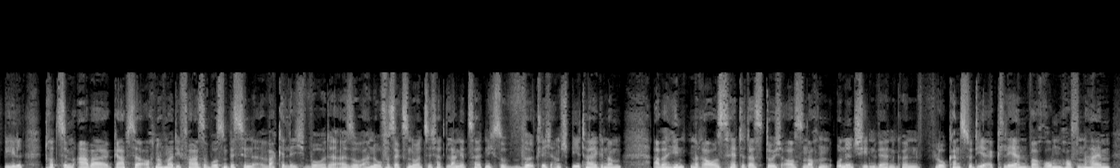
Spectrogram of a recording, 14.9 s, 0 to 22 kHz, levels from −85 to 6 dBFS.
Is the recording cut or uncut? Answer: uncut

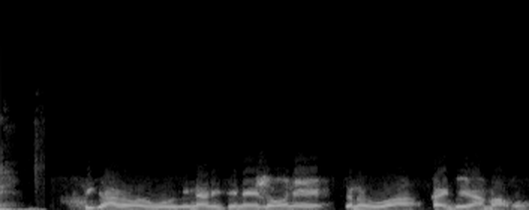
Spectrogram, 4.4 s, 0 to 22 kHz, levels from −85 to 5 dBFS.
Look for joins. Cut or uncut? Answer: cut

